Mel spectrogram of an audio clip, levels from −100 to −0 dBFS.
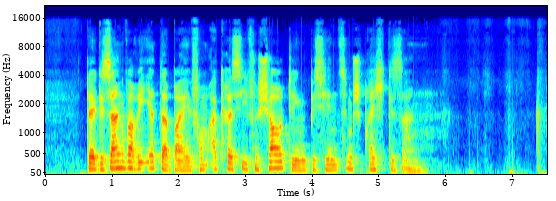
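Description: Throughout the speech runs a 25 Hz buzz from a filter restarted on every block. The filter loses its state every 40 ms, and each block opens with a small transient. Unlike steady mains hum, this ticking rises and falls with the speech level.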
